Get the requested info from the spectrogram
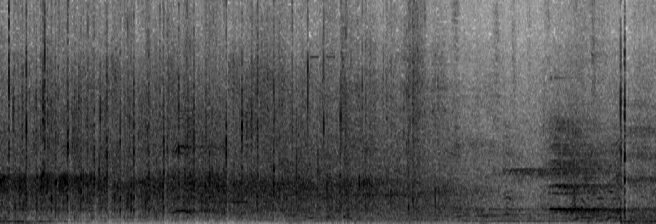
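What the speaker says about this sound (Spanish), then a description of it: "Un aplauso para las deportistas." Crowd applause rings out at an awards ceremony for women athletes at a national table tennis championship in Paipa, loud and sustained, with scattered voices in the hall and a brief swell of cheering near the end.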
